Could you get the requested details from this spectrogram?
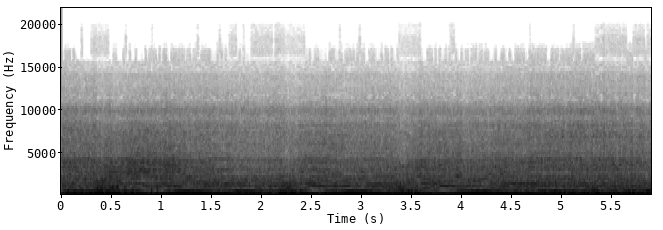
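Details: Wave Blaster jet ski after a 701-to-1100 engine swap, running after a rubber O-ring was removed to increase cooling water flow and stop a silicone pipe overheating. Loud, raspy two-stroke revs up and settles in repeated swells, crisp and even. Normal running.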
